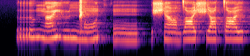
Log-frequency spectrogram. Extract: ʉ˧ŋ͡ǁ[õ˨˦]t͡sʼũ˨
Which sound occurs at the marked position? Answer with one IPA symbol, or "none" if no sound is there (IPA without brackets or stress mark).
õ˨˦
